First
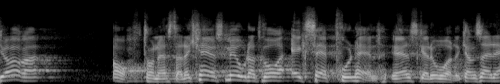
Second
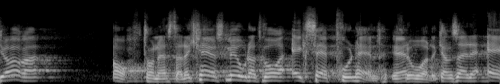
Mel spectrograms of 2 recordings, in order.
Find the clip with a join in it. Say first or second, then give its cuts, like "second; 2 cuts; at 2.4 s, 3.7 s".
second; 1 cut; at 4.0 s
